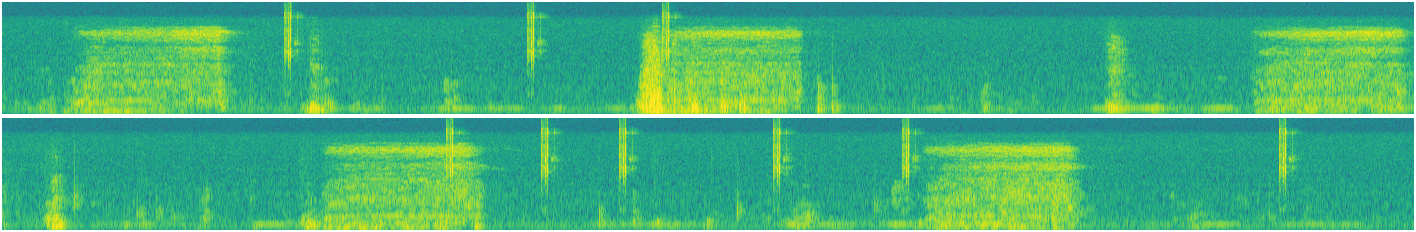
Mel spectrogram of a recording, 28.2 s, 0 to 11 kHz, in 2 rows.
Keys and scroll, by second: 1.5-4.4 typing, 5.6 ctrl+z, 6.0 ctrl+s, 18.0-20.4 typing, 18.2 Return, 21.6 Tab, 22.2-24.0 typing, 25.4-28.2 typing.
